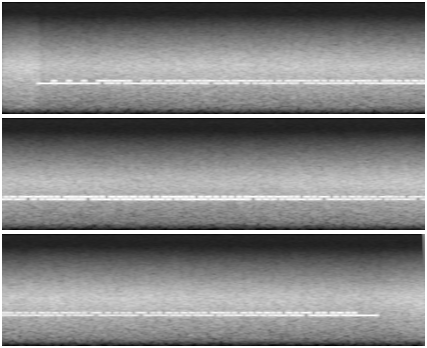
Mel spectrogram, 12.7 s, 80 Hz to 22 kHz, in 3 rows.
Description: RTTY (50 baud, 170 Hz shift), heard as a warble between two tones, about 1360 Hz centre, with radio static. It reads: 78323 73211 61023 43827 21138 09102 36072 91908 08092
